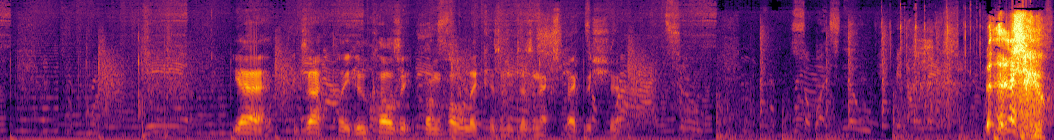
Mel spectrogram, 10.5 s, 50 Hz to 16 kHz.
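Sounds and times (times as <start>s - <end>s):
speech: 2.3s - 6.5s
person sneezing: 9.9s - 10.5s.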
